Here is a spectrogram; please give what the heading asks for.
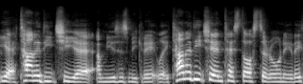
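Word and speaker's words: Tannadice: dreams as he refers to it is is tanadice now tanadice is spelled t-a-n-n-a and was once memorably uh pronounced by a football commentator as tanadicci well that's fantastic i'm not entirely sure who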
